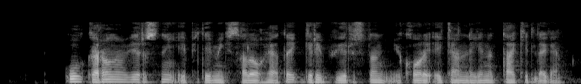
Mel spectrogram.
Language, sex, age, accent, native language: Uzbek, male, 18-24, Navoiy, Uzbek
